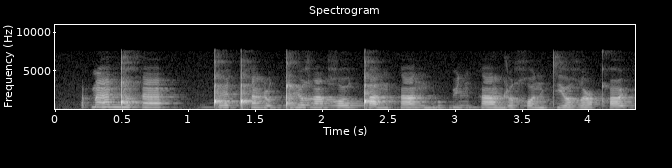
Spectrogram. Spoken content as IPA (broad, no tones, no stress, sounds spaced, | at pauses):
ɓ æ̃ ŋ͡ǃ ʊ θ æ̃ | ɡ͡ǃ ɛ ǃʰ æ̃ ɳ o ɡ͡ǃ y ʁ æ̃ ʁ o ǃ a n k ã n b u ɓ y n k ã ɖ y χ o n tʲ o ʁ ø ɭ qʰ y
